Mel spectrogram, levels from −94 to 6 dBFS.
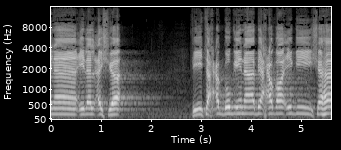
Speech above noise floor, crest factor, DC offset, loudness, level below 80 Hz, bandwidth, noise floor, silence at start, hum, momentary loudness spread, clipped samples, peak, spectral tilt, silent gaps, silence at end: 39 dB; 16 dB; under 0.1%; -14 LUFS; -62 dBFS; 16 kHz; -53 dBFS; 0 s; none; 5 LU; under 0.1%; 0 dBFS; -2.5 dB/octave; none; 0 s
